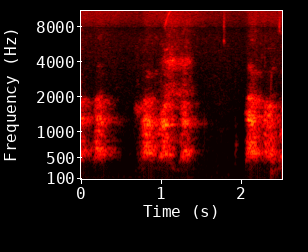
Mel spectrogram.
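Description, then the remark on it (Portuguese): A dog barks in the background in short bursts, a pair of quick barks followed by a pause and another bark, with a faint low hum underneath. “Cachorro latindo aqui no fundo.”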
